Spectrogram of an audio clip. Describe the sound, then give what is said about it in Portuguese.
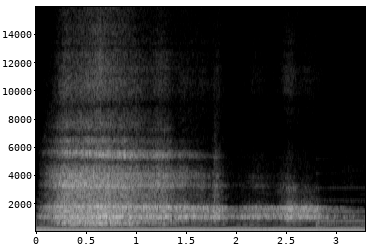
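A slow exhale during a guided breathing meditation: a soft, breathy hiss that swells and then tapers gradually over a steady low hum. “Quatro, três, dois, um. Segure Três, dois, um e expire.”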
